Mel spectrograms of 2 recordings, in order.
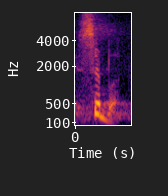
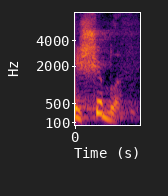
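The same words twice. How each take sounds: First: Sibboleth with "s" in place of "sh"; mispronounced Sibboleth. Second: Shibboleth with an opening "sh" sound; correct Shibboleth. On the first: Ephraimite failing the test, Sibboleth with an "s" for "sh". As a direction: open Sibboleth on a plain "s" sound. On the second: Men of Gilead testing an Ephraimite, Shibboleth with a clear "sh". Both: Acted. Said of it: "he could not pronounce it right".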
